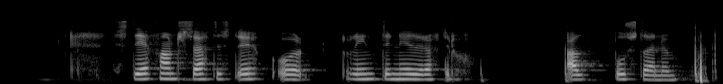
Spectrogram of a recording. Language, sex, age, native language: Icelandic, female, 11, Icelandic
